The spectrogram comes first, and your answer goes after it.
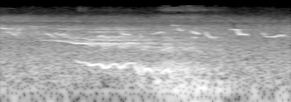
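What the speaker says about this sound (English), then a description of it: "Ito na pala yung mga horses." Horses neighing in A Plague Tale: Requiem, a single faint, wavering whinny with light clip-clop beneath, short and heard alone.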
